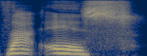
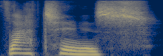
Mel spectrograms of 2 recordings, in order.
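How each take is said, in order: First: The T is dropped, leaving a break. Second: The T is pronounced and linked to the vowel. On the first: The speaker calls it wrong. "with the T missing" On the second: The speaker calls it right. "run the two words together"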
